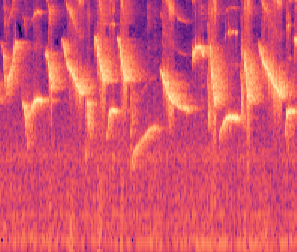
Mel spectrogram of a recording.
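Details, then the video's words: Canary song, a recording offered to prompt silent or reluctant canaries to sing: loud, fast series of high sweeping whistles, many sliding downward, with one lower rising slur midway, delivered in a continuous stream. "KENARI MACET❓MALAS BUNYI⁉️ KASIHAN‼️Nih Kicau Paling Ampuh Dan Mewah"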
